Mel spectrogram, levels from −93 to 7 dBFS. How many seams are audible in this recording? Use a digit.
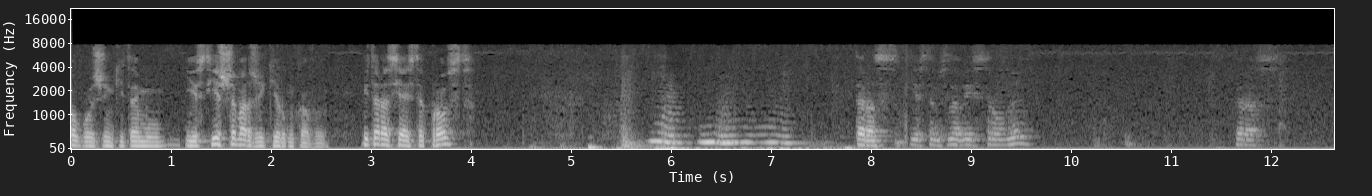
3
